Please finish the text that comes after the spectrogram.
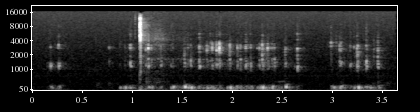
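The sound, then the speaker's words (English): Steady clatter of keys being typed on a computer keyboard, quick irregular taps running in bursts with a brief pause, one sharper click standing out near the start. “You're typing. What are you typing?”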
